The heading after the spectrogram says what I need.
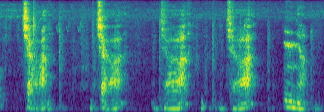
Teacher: ನಾಲಿಗೆಯನ್ನ ಹಲ್ಲಿನ ಮೇಲ್ಭಾಗಕ್ಕೆ ಒತ್ತೀವಿ. ಒತ್ತಿ ಚ ವರ್ಗದ ಅಥವಾ ಗುಂಪಿನ ಅಕ್ಷರಗಳನ್ನ ನಾವು ಉಚ್ಚಾರ ಮಾಡ್ತೀವಿ. ಇವುಗಳನ್ನ ತಾಲವ್ಯ ಧ್ವನಿಗಳು ಅಂತ ಕರಿತೀವಿ.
